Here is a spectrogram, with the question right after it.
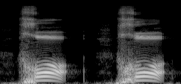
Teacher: kalau dia Huruf tebal terdengarnya tidak akan vokal a ketika fathah tapi cenderung condong pada vokal o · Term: huruf yang tebal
